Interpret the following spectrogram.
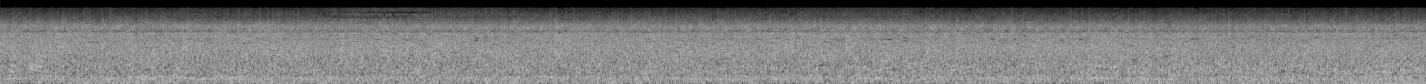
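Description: A steady, loud rushing noise with no breaks.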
